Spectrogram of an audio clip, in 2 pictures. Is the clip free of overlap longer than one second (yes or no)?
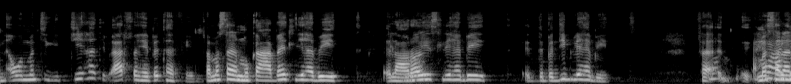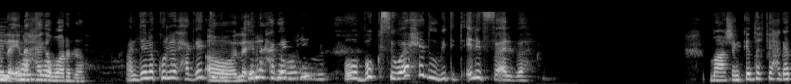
no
